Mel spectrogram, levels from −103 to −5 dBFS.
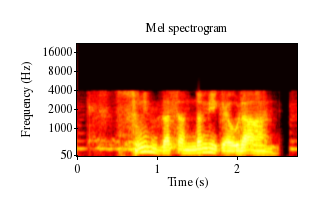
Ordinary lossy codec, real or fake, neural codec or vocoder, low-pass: AAC, 16 kbps; fake; codec, 16 kHz in and 24 kHz out, 0.6 kbps, FireRedTTS-2 codec; 7.2 kHz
